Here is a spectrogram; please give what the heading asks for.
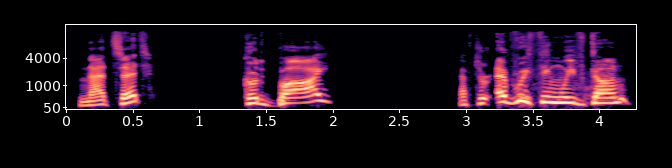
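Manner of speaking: high-pitched, incredulous questioning; can't believe this is goodbye; hurt disbelief. Acted. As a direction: pitch jumps up in wounded disbelief. Acted breakup, hurt disbelief.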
